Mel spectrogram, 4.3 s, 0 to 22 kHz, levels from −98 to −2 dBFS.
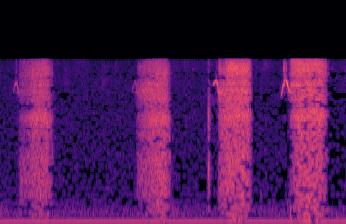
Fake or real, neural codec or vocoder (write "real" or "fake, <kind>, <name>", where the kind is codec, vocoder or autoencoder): real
